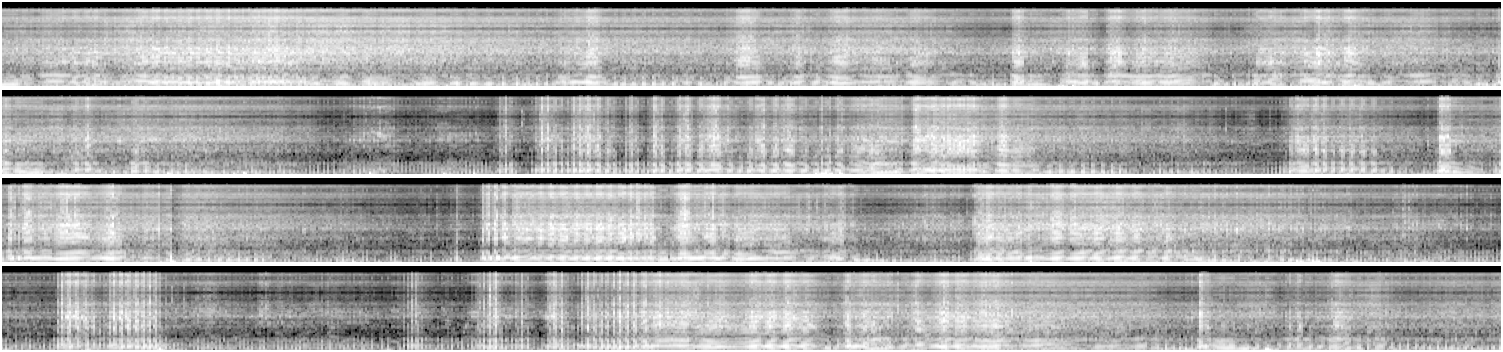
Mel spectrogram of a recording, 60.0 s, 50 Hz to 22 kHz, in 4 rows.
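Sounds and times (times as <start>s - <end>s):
bike rattling and scraping: 0.0s - 59.9s
motocross engine revving: 0.0s - 59.9s.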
